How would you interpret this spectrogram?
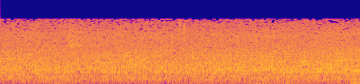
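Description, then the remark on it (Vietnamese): Steady rain pours down outside a church in a dense, continuous hiss that holds an even loudness throughout, with no distinct drips or pauses and no voices. “Còn trong nhà thờ ai mà mưa thì chúng ta ngồi vào trong bên trong này.”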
